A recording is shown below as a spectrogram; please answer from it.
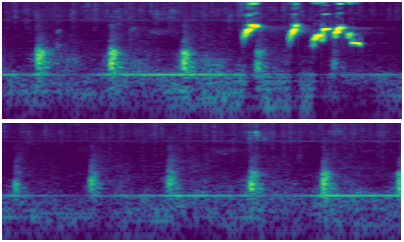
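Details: Caged red-whiskered bulbul under training as a decoy bird: one brief burst of bright, warbled whistled notes near the middle. Soft knocking pulses repeat about every half second beneath a steady low hum.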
